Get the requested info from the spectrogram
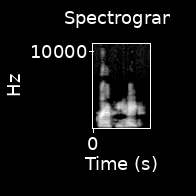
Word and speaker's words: Francie Hakes: It's just like Francie Hakes bakes cakes.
